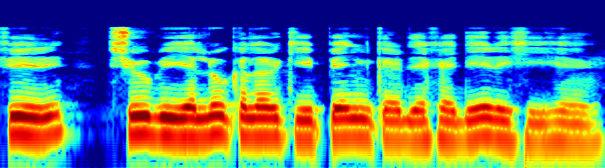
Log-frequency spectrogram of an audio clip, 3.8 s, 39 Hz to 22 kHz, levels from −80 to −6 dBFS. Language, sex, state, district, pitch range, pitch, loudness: Hindi, male, Arunachal Pradesh, Lower Dibang Valley, 115-135 Hz, 125 Hz, -14 LUFS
